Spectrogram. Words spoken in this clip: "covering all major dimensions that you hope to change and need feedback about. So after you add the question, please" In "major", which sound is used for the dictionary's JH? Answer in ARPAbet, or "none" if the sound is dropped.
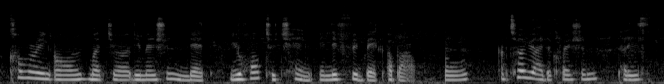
CH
